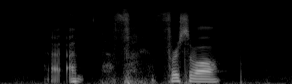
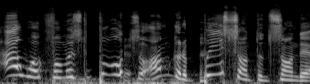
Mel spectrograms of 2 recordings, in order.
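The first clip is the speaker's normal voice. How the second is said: much higher, louder, laughing naive dreamer voice; mock naive worker; 11 semitones higher, 5 dB louder than usual. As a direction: squeal it like a starry-eyed idealist. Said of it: "You know".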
